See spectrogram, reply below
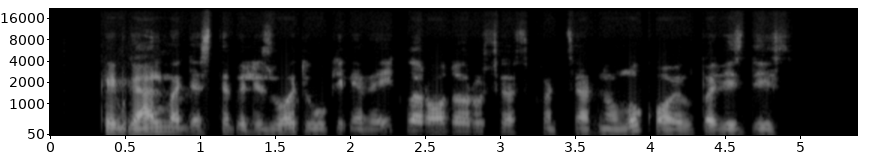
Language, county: Lithuanian, Vilnius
